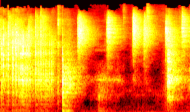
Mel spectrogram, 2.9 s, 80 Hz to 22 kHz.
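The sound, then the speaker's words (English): Dice, a D6 and a D8, clatter and roll across a hard tabletop in a damage roll, starting with a dense rattle, then several sharp bounces and clicks that settle with short pauses between them. No one speaks. “Let's see if she can do some damage. That's a D6 and a D8.”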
